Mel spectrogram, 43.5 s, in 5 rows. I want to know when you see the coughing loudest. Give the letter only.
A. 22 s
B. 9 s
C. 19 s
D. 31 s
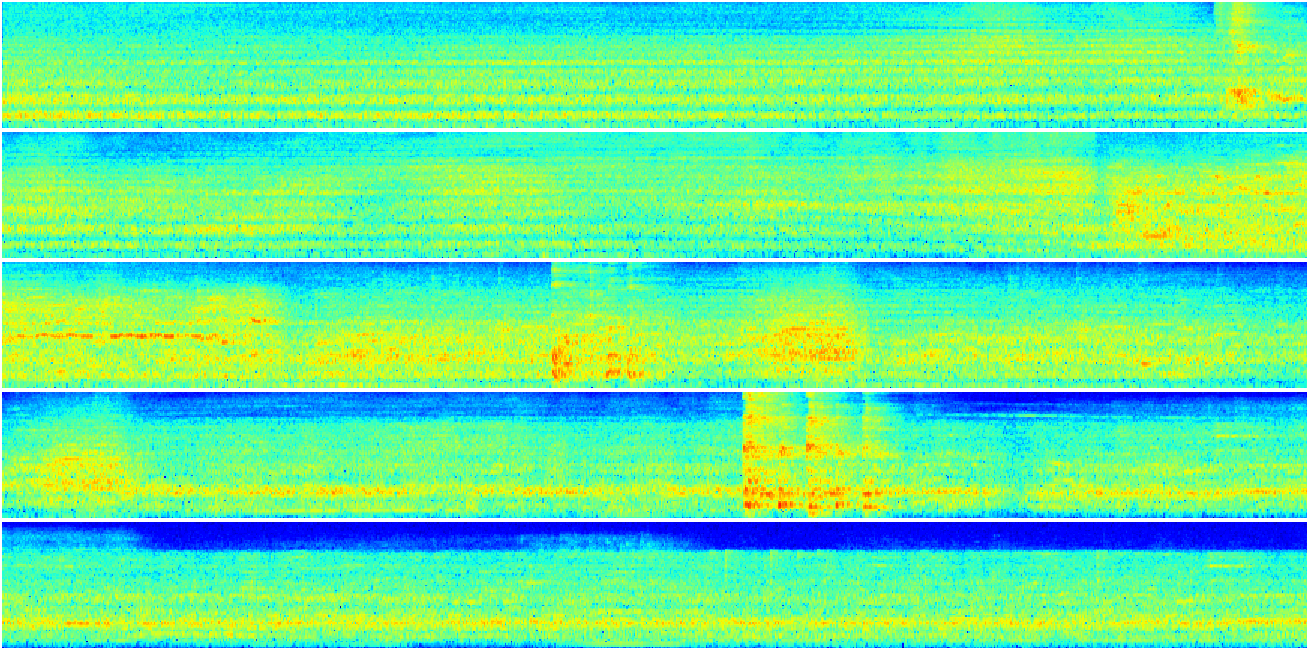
D.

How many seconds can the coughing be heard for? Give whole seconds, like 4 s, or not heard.
3 s.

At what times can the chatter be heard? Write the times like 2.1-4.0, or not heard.
16.0-43.4.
